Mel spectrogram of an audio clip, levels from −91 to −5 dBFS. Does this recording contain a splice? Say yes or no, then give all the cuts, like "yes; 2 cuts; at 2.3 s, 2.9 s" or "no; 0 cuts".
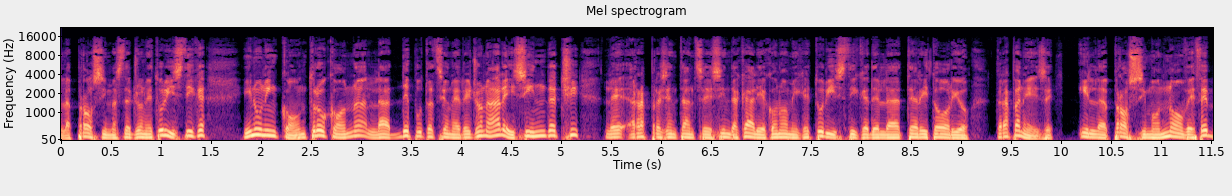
no; 0 cuts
